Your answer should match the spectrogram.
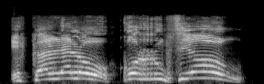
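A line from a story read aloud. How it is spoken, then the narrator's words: Bellowing portly wizard portrait. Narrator (Spanish): bramó el retrato del mago corpulento de nariz roja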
